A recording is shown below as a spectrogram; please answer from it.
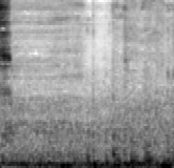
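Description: Faint rubbing and rustling of a hand-held camera being moved around, over a low rumble.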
